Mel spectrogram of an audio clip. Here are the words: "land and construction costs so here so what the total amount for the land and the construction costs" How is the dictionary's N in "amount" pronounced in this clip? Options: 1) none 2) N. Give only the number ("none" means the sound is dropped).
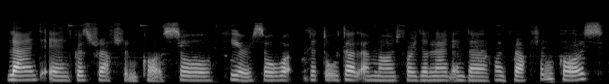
2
